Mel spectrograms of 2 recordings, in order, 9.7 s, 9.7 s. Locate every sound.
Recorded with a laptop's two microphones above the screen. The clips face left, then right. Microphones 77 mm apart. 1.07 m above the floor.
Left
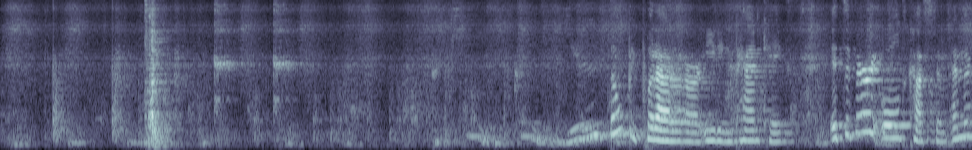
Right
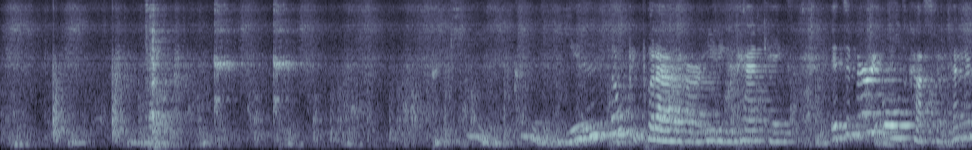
1.4 s a microwave: 80° left, 0.9 m
4.3 s a woman speaking: 10° left (ahead or behind), 3 m
6.1 s a woman speaking: 65° left (ahead or behind), 1.3 m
